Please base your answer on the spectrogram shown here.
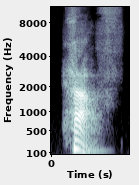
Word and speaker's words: half: The L is silent in the following words: half, Calm, palm, salmon, folk. yolk.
